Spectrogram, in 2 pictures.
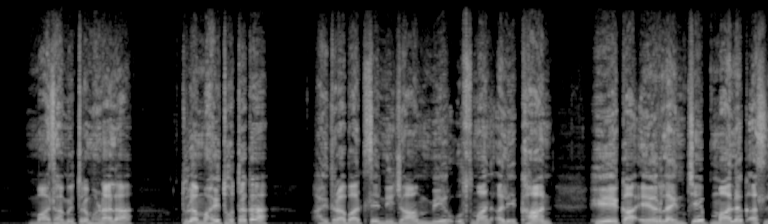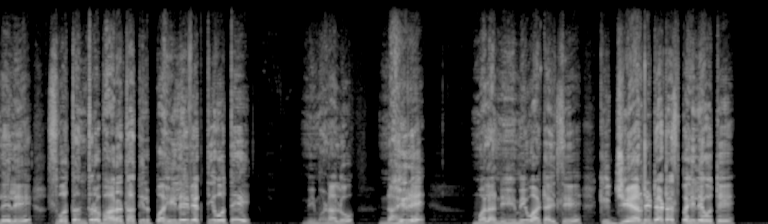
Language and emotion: Marathi, surprised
